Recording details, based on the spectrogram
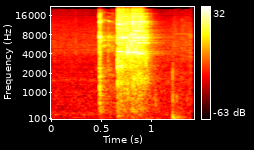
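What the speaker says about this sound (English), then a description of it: "Let's stir this up nice and mix that into this" Spoon stirring salt, pepper and Herbes de Provence into onions in a pot for French onion soup: a short clink, a burst of scraping and rustling for about a third of a second, then one more soft knock.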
